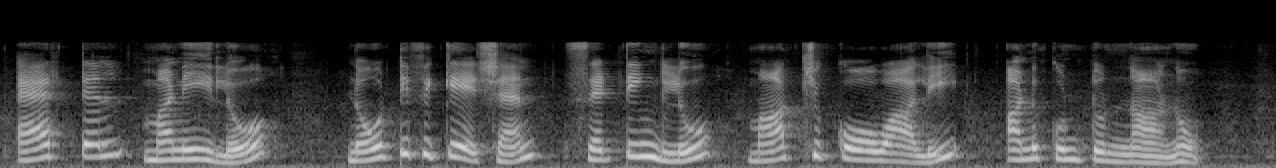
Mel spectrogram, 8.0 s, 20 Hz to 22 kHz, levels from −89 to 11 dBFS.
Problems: constant background noise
